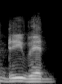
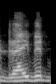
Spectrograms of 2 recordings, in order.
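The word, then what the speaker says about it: driven: I have ড্রিভেন। এটা ড্রাইভেন বলবেন না। উচ্চারণটা হবে ড্রিভেন।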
